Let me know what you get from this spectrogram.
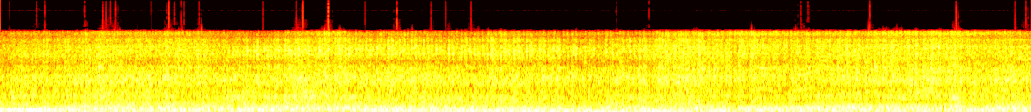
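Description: Several demolition derby cars' engines running loud and revving together, their pitch rising and falling as the drivers push and manoeuvre.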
